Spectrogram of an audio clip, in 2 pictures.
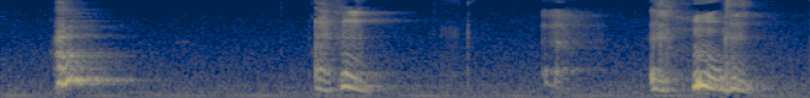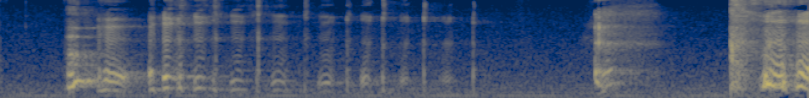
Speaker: i just have the hicups i don't know why that's so funny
